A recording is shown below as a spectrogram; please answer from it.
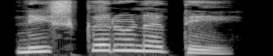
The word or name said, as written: ನಿಷ್ಕರುಣತೆ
